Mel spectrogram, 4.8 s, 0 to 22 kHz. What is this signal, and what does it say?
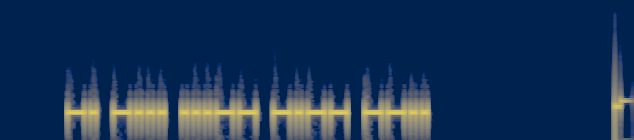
Morse code, heard as a keyed tone, about 28 wpm, 700 Hz. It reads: NB3YZ
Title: Code Groups - 5 Letter:Numbers - 28wpm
